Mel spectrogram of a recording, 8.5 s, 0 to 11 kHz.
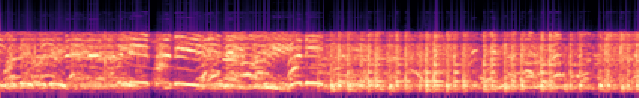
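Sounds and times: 
large crowd chanting and shouting slogans: 0.0 - 8.5
dhol drums: 3.9 - 8.5.

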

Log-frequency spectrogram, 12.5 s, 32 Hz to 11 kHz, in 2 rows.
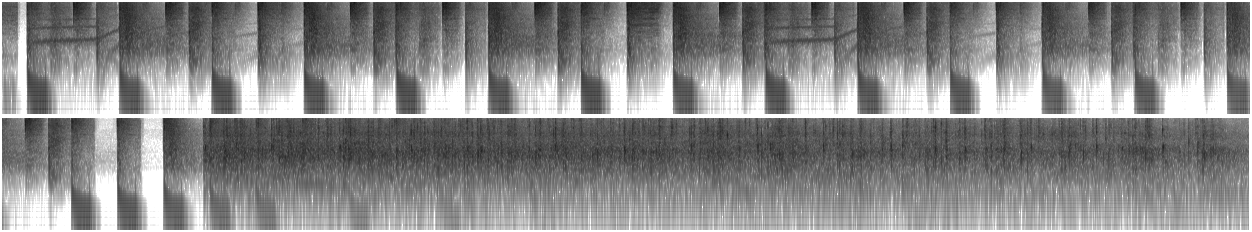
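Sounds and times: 
sharp rhythmic strikes: 0.1 - 7.6
crowd clapping opening a Sufi music concert in an assembly hall: 5.2 - 12.4.

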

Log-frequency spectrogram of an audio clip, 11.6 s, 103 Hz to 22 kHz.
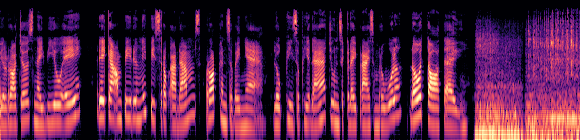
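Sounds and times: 
speech: 0.0 - 9.5
vintage racing car engines roaring at a fair in Adams County, Pennsylvania: 9.5 - 11.5.

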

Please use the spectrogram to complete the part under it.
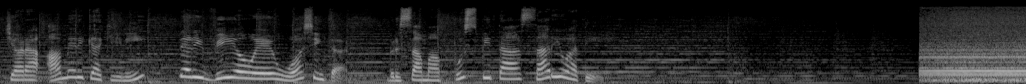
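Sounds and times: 
speech: 0.1 - 6.1
big heritage railroad steam locomotive whistle: 9.2 - 10.2.

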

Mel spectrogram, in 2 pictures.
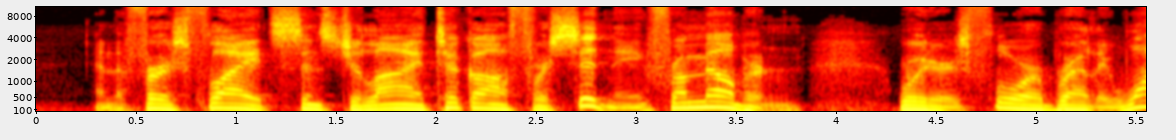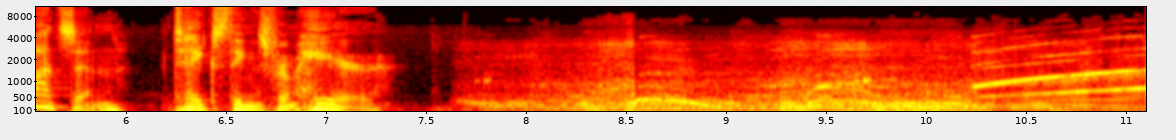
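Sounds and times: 
speech: 0.4 - 7.4
indistinct voices: 7.6 - 10.7
siren wailing: 7.8 - 11.0.

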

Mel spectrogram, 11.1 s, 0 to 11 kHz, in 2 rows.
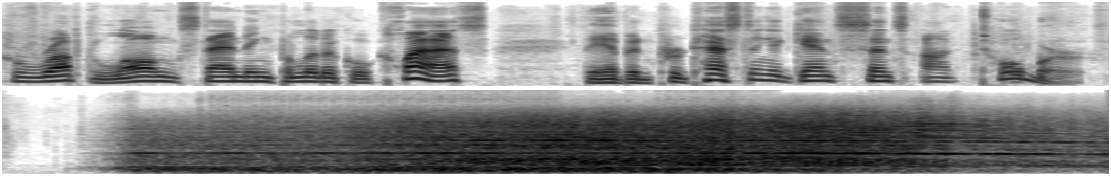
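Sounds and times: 
speech: 0.0 - 6.7
twin-engine jet airliner roaring overhead: 6.0 - 11.0.

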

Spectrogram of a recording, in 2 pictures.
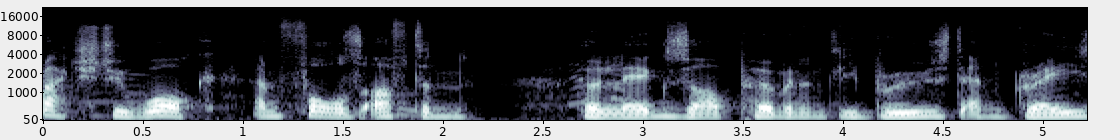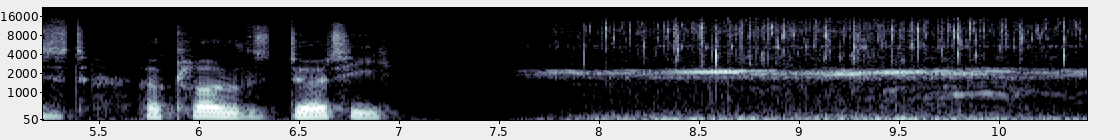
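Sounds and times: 
speech: 0.0 - 7.0
stream water flowing and trickling: 7.6 - 10.4
thin high tone: 7.6 - 10.4.

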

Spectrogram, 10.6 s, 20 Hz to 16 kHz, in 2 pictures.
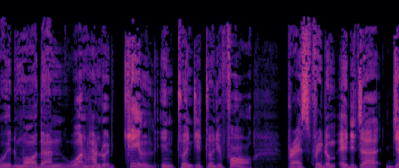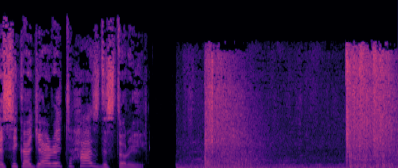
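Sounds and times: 
speech: 0.0 - 7.4
low rumbling background: 7.7 - 10.4
heavy gunfire bursts: 9.9 - 10.6.

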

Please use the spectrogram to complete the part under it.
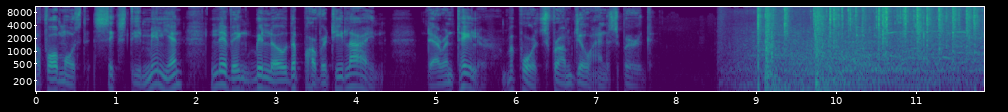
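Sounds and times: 
speech: 0.0 - 7.8
continuous rough din: 8.6 - 11.8
police firing rubber bullets at looters: 8.8 - 11.8
rapid fusillade of sharp bangs and thuds: 8.8 - 11.8.

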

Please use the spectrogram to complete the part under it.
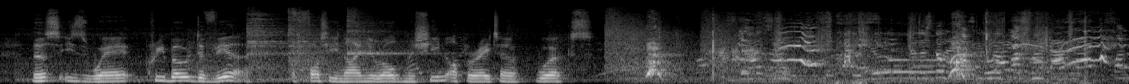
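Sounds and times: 
speech: 0.3 - 6.0
indistinct voices murmuring: 3.3 - 11.2
several stray dogs barking and yelping outdoors on a dusty dead-end street: 6.4 - 8.7, 9.4 - 11.2.

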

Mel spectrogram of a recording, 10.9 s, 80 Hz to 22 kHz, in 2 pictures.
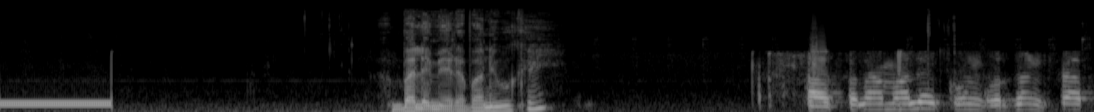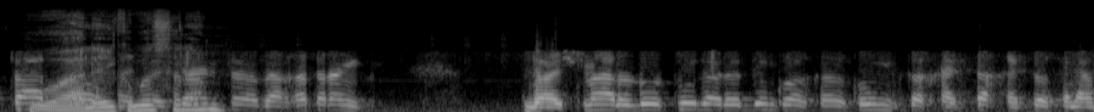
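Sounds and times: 
electronic telephone line tone signalling an incoming caller on a call-in line: 0.0 - 0.6
speech: 2.0 - 2.9, 4.0 - 7.5, 8.1 - 10.9.

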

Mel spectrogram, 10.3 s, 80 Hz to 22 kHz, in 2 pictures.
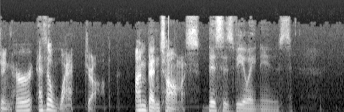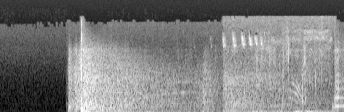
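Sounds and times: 
speech: 0.0 - 4.4, 10.1 - 10.3
faint outdoor noise: 0.0 - 10.3
booming explosion in the Zaporizhia region of Ukraine: 6.2 - 10.1
long low thundering rumble: 6.3 - 10.2.

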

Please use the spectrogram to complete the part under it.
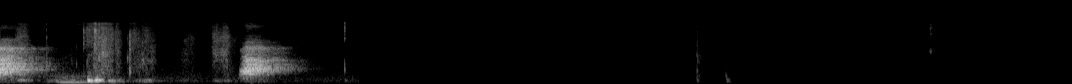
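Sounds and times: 
dog barking: 0.0 - 0.7, 2.4 - 3.1.

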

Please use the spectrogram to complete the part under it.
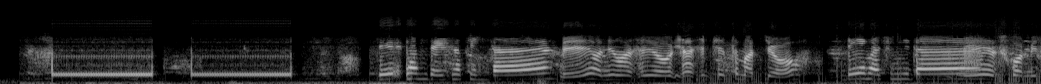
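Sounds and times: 
electronic ringback tones over a phone line: 0.5 - 3.0
speech: 3.8 - 10.4.

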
